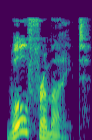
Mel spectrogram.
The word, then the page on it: wolframite: British English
